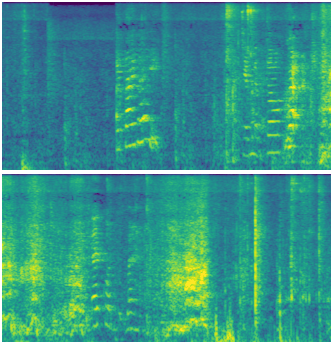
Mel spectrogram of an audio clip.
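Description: A hard suitcase thumps and scrapes on a wooden floor.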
